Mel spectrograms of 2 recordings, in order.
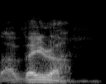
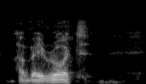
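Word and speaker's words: עבירות: But I'm joking a little bit because the word for sin in Hebrew is called Avera, Averot in modern Hebrew, but in sort of chassidic Hebrew, the way it's pronounced is they say Avirus, like the virus, you know.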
